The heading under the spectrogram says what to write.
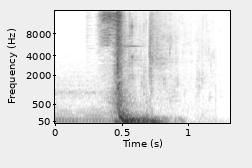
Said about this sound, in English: I went in, took the hammer from the waistband of my trousers, and as he turned to walk ahead of me, I smashed him mightily on the back of his head.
